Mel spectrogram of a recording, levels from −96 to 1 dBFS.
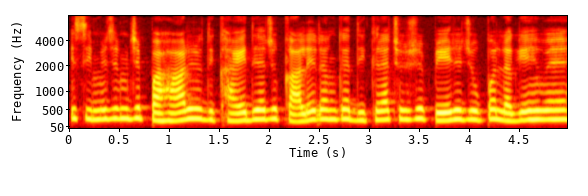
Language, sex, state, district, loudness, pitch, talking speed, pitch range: Hindi, female, Chhattisgarh, Bastar, -16 LUFS, 240 Hz, 325 wpm, 215-255 Hz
